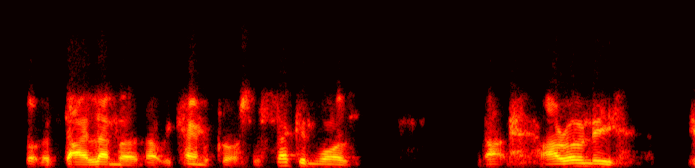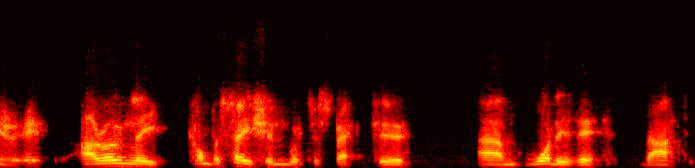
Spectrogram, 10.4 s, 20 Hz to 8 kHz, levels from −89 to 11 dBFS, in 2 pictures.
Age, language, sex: 40-59, English, male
